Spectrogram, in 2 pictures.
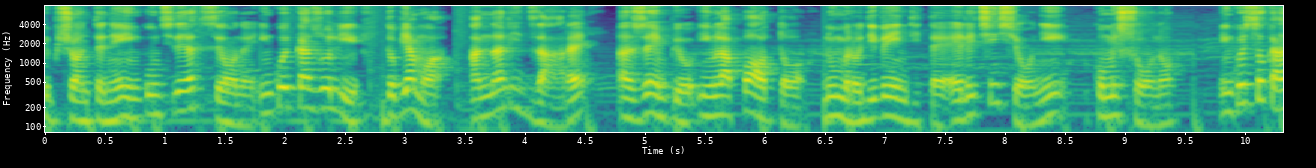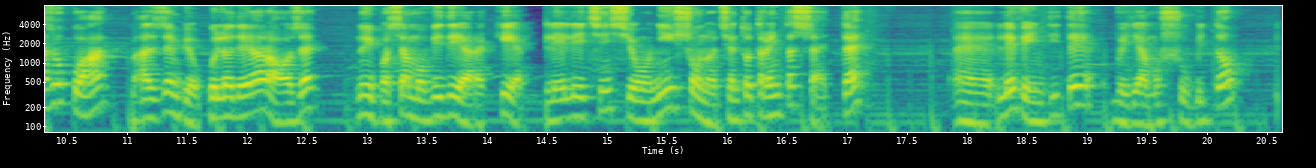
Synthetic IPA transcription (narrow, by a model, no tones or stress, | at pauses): kepi̥sɔnt̪eneiŋkonsid̪eɾat̪sːjoːneʔiŋkwelkaːzolid̪objaːmo | anːalid̪zːa̰ːɾe | aezɛmpjoʔiŋlapːɔːt̪onuːmeɾod̪ivend̪it̪eelet͡ʃensjoːni | komesoːnoiŋkwest̪okaːzokwaa̰d̪ezɛmpjokwelːod̪elaɾɔːze | nojposːjaːmoved̪eːɾek̟elelet͡ʃensjoːnisoːnot͡ʃɛnt̪ot̪ɾɛnt̪asɛt̪ːe | levend̪it̪eved̪jaːmosuːbit̪o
